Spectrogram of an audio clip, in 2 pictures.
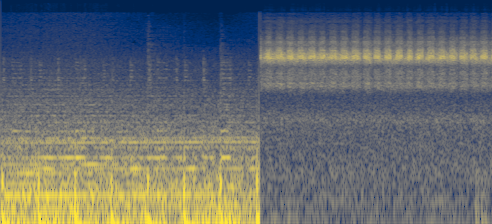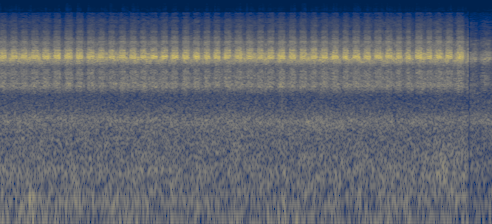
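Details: Many cicadas in the trees in front of a house in Rome, calling in the morning at the peak of summer, buzz together in a steady, high, shimmering drone that fills the air.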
